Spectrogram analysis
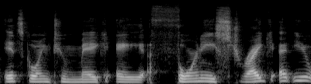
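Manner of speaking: ordinary talk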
